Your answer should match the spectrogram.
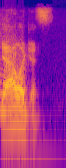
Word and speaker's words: Galligan: Galligan.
